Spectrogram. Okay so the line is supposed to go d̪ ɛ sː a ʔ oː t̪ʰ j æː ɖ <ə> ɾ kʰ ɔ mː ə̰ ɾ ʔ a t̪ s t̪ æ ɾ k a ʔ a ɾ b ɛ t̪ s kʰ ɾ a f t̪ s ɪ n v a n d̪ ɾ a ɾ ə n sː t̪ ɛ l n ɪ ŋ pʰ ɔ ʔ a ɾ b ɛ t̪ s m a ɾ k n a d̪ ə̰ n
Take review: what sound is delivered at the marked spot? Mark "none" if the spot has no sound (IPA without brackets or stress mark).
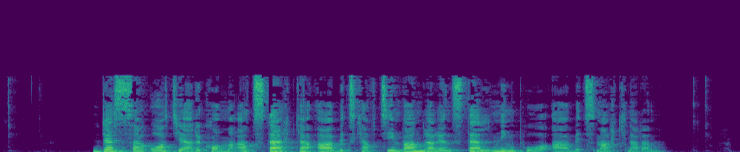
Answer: ə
